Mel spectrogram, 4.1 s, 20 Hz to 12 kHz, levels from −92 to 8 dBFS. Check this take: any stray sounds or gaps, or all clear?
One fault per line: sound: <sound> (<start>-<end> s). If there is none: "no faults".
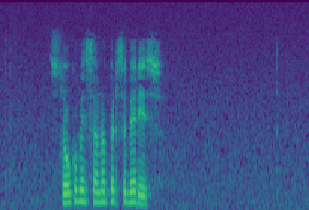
no faults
